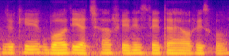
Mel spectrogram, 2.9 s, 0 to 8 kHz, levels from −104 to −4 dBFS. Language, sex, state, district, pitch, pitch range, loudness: Hindi, male, Madhya Pradesh, Umaria, 115 Hz, 110-120 Hz, -18 LUFS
